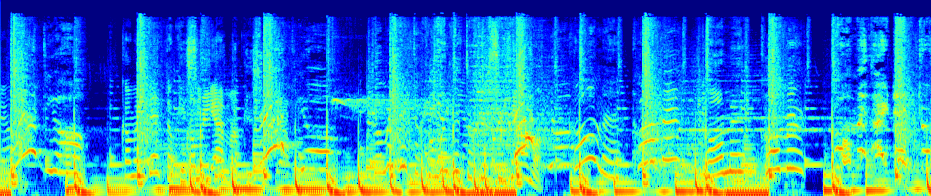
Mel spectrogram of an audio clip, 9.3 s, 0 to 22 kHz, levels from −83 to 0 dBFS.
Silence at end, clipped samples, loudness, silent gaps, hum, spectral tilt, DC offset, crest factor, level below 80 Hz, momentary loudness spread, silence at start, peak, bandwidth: 0 s; under 0.1%; -21 LUFS; none; none; -5.5 dB/octave; under 0.1%; 12 dB; -22 dBFS; 5 LU; 0 s; -6 dBFS; 17.5 kHz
